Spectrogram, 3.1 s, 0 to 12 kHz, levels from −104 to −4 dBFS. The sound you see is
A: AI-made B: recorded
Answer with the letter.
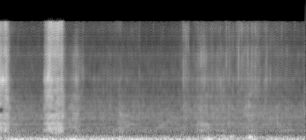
A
